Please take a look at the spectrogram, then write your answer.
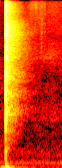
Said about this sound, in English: Yeah. That's, that's so like a, that's the sound of a fist hitting like, face.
